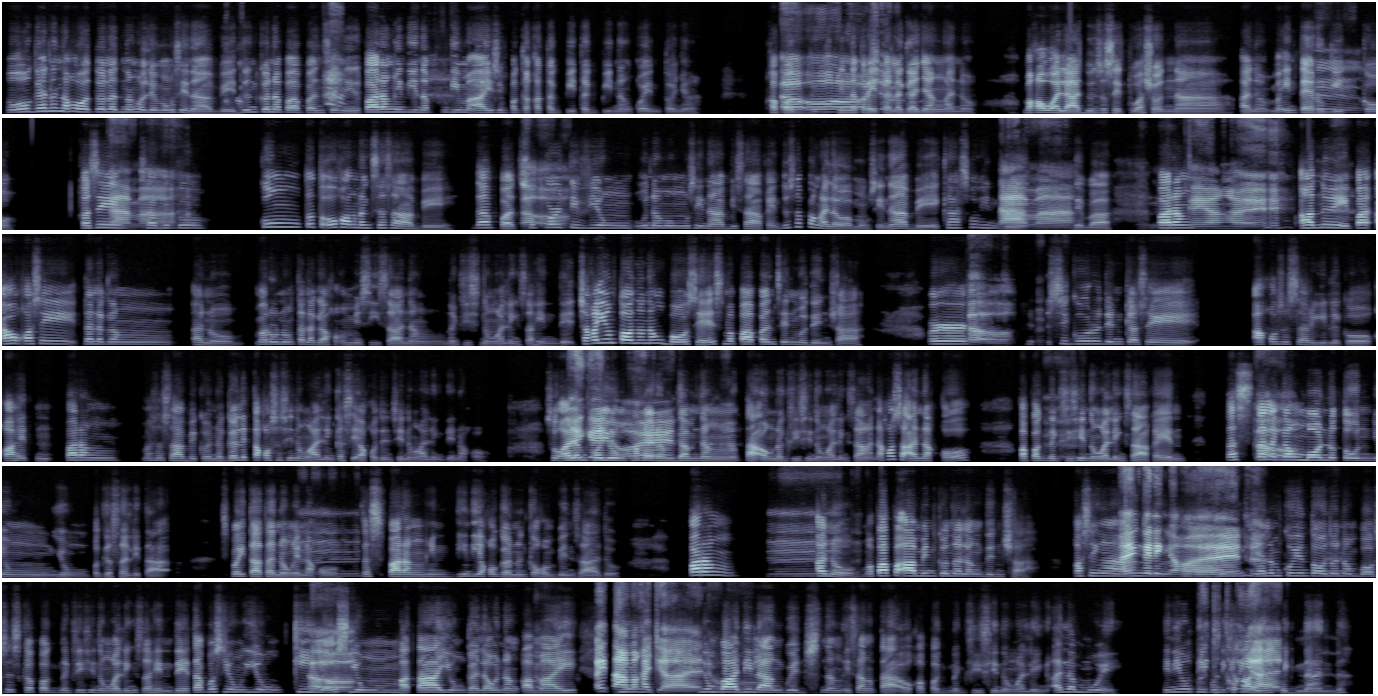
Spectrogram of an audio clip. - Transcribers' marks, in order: chuckle; chuckle; chuckle; chuckle
- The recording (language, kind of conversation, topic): Filipino, unstructured, Paano mo haharapin ang pagsisinungaling sa relasyon?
